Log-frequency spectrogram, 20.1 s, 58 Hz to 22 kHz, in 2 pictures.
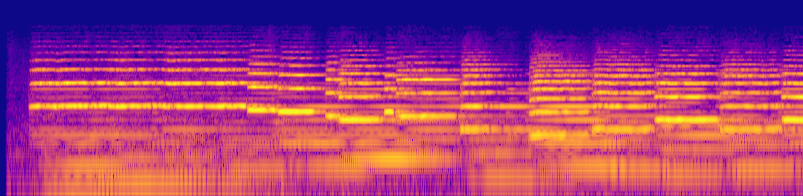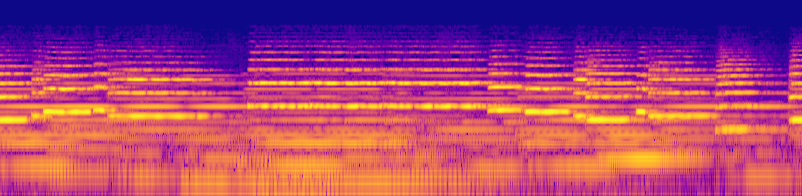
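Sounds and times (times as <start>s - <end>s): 
trumpet tune: 0.1s - 20.0s.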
